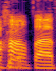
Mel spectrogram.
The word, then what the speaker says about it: Grijalva: Adelita Grijalva, is that how you say it? Well, yes, absolutely. Grijalva from Arizona and she was actually just sworn in a few minutes ago.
